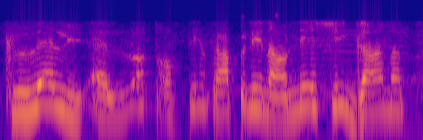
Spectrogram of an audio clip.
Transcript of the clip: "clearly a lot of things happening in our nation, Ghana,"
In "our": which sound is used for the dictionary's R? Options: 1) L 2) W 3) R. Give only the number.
2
